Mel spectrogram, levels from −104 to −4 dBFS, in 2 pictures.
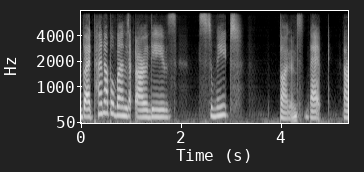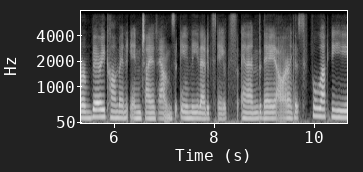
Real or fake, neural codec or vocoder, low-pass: fake; codec, 16 kHz, 0.5 kbps, FreqCodec, larger model; 7.2 kHz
